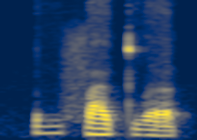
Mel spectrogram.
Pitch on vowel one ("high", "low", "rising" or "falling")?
high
